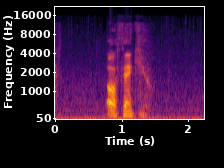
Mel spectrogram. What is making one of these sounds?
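A man speaks with relief, close by.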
